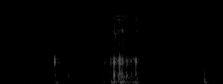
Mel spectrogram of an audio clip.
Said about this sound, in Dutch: even een slokje water.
